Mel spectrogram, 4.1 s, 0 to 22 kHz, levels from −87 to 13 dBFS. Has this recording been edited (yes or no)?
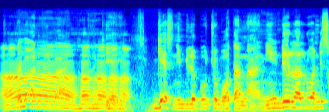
yes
